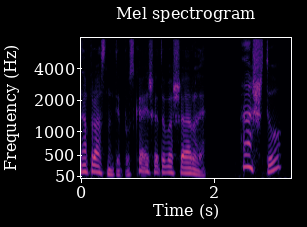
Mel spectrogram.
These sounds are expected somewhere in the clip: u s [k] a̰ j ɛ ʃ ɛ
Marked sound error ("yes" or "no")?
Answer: no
